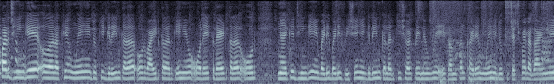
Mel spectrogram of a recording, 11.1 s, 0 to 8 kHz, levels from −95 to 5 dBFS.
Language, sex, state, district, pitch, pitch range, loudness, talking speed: Hindi, female, Bihar, Samastipur, 200 Hz, 190-210 Hz, -21 LUFS, 240 wpm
